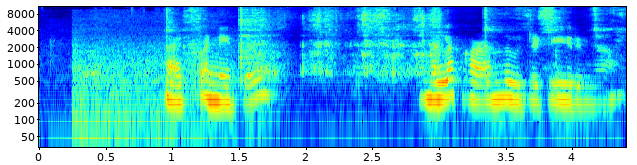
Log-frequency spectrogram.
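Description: A perforated steel ladle stirring and scraping thick milk-and-jaggery palkova around a stainless steel kadai, metal grating on metal. Wavering squeals sound about a second in and again near the end.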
